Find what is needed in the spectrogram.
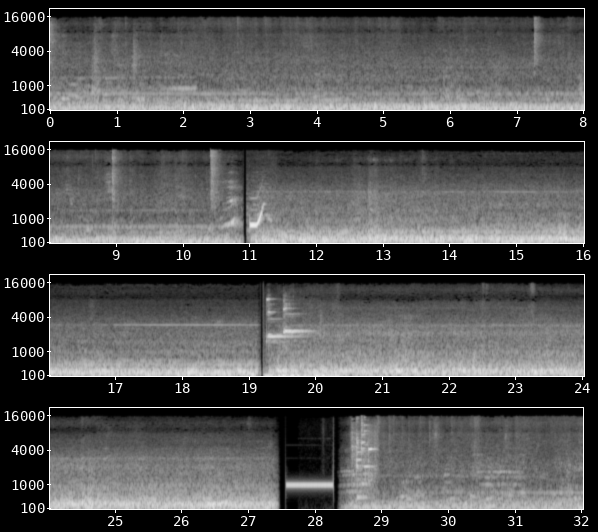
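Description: Steady running noise inside a moving passenger train, with indistinct voices, changing suddenly twice. A short steady beep sounds near the end.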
